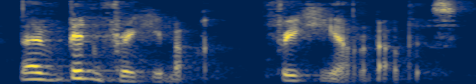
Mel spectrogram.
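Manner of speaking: ordinary talk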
